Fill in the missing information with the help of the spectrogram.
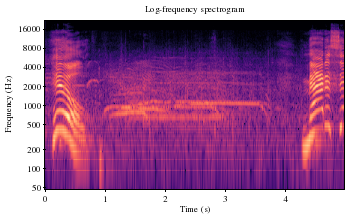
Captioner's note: audience cheering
